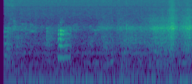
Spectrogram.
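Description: A cat gives one short, nasal, goat-like bleat aimed at birds, then falls quiet over a steady low indoor hum.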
